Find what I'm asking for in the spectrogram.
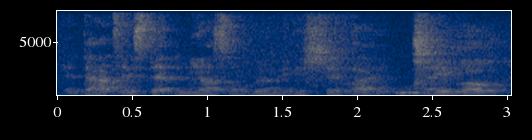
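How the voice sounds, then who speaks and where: A young adult man from North Carolina, interviewed as a rapper on a podcast, speaks with a medium pitch, fairly even intonation, moderate pace and vocal fry. His talk is laid-back and full of slang, with frequent "you feel me" check-ins. Noise and echo fill the recording, made with a distant mic.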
